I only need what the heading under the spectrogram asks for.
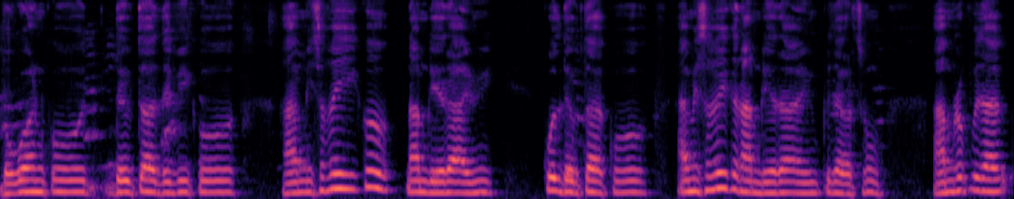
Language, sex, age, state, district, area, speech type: Nepali, male, 60+, West Bengal, Jalpaiguri, rural, spontaneous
